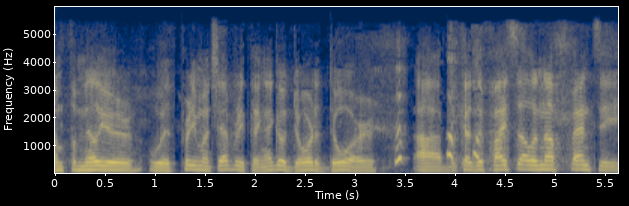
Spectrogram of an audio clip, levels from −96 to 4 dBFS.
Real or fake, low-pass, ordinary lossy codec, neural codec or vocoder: real; 5.4 kHz; AAC, 24 kbps; none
